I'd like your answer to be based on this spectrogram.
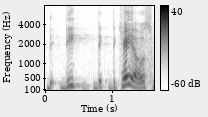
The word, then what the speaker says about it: dikaios: And the words that it is represented by today in our study of the New Testament is dikaios.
